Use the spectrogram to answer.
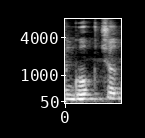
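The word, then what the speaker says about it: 국적: গুকচক গুকচক মানে হচ্ছে গুকচক কেন বললাম গুক গিয়কের পরে যদি জিয়ত আসে তাহলে এটা চ এর মূত্রে উচ্চারণ হয় গুকচক মানে ন্যাশনালিটি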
